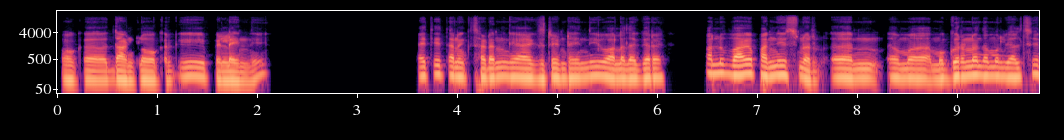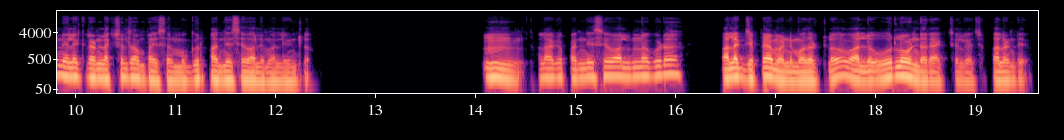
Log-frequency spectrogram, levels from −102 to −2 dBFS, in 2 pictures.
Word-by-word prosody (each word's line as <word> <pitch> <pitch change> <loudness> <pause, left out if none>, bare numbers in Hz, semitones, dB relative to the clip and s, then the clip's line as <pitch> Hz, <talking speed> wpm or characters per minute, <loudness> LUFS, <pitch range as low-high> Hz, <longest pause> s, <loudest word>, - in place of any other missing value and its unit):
ఒక 100 - -8 0.4
దాంట్లో 105 +1 +1
ఒకరికి 105 +9 -6 0.2
పెళ్లయింది. 100 +1 0 1.6
అయితే 140 +3 -2
తనకి 135 -3 0
సడెన్‌గా 130 +1 +1
యాక్సిడెంట్ 120 +1 -1
అయింది. 125 +3 -1
వాళ్ళ 120 -2 +3
దగ్గర 125 +2 +1 0.5
వాళ్ళు 175 0 +1
బాగా 155 +2 +6
పని 140 -1 +3
జేస్తున్నారు 135 -9 0 0.2
ఆహ్, 125 -1 +3
న్ - - +1 0.3
ఆహ్, 125 - +1
మ - - +1 0.3
ముగ్గురన్నదమ్ములు 140 +3 +1
గలిసి 130 +5 -3
నెలకు 135 -2 +1
2,000,00 120 +1 0
సంపాదిస్తారు 100 -3 -2
ముగ్గురు 105 +4 -3
పని 100 -1 +1
జేసేవాళ్ళే 95 -2 -1
మళ్ళీ 90 0 -4
ఇంట్లో. 90 - -10 1.8
హ్మ్. 125 -3 +2 0.3
అలాగా 125 0 -2
పని 120 0 -2
జెసే 130 +2 -2
వాళ్ళున్న 140 0 +1
గూడా 160 +2 +1 0.5
వాళ్ళకి 125 +1 +5
జెప్పామండి 115 -5 +3
మొదట్లో 95 +4 0
వాళ్ళు 105 -3 +3
ఊర్లో 140 +3 +5
ఉండరు 100 -4 +1
యాక్చువల్‌గా 95 +1 -9
చెప్పాలంటే. 100 0 -3
120 Hz, 130 wpm, -23 LUFS, 100-135 Hz, 1.8 s, బాగా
